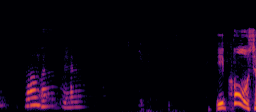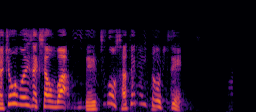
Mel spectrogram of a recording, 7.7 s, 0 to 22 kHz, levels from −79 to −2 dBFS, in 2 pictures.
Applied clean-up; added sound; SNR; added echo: neural mask model DeepFilterNet 3.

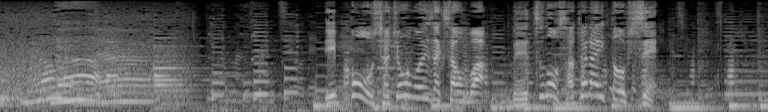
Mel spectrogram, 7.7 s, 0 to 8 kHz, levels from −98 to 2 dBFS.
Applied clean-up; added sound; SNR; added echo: none; none; none; none.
